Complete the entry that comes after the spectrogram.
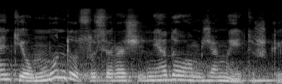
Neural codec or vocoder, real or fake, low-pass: vocoder, 48 kHz, 128 mel bands, Vocos; fake; 14.4 kHz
